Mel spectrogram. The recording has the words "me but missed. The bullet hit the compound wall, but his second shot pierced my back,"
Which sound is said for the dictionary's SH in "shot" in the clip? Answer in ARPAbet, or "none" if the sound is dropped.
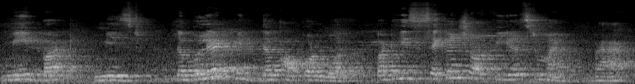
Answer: SH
